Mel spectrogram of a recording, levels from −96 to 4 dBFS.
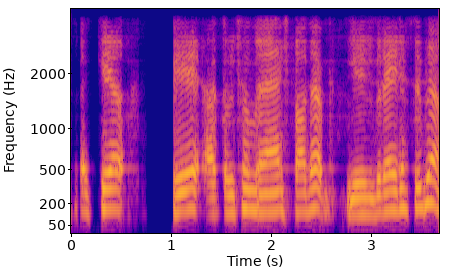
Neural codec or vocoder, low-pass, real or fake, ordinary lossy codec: codec, 24 kHz, 1 kbps, SNAC; 3.6 kHz; fake; none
